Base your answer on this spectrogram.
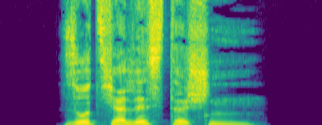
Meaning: inflection of sozialistisch: 1. strong genitive masculine/neuter singular 2. weak/mixed genitive/dative all-gender singular 3. strong/weak/mixed accusative masculine singular 4. strong dative plural
- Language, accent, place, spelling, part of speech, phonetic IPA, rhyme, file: German, Germany, Berlin, sozialistischen, adjective, [zot͡si̯aˈlɪstɪʃn̩], -ɪstɪʃn̩, De-sozialistischen.ogg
